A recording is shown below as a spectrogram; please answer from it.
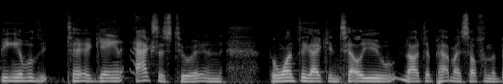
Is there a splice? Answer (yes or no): no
